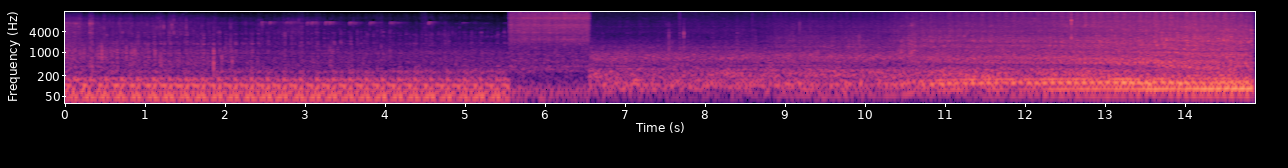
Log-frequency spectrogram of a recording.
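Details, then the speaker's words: 1986 Chevy G20 van V8 started after sitting 5 years, warming up, alternator charging 13.65 V: deep idle with a steady puffing tick about three per second on one side; suspected exhaust leak, unconfirmed. "From the sounds of it, it sounds like there's an exhaust leak on this side."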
